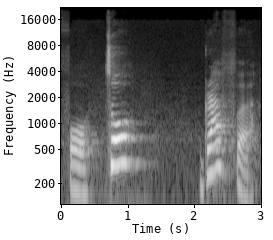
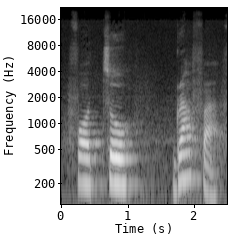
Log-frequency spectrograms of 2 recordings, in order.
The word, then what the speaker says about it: photographer: 1 2 3 so the third syllable from the end that is anti penultimate cable should receive the stress for words that ends with e R so let's pronounce it together becomes photo grapher photo grapher photographer and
